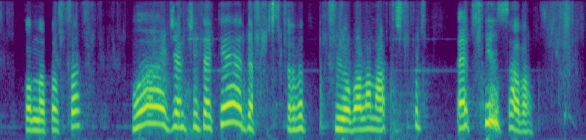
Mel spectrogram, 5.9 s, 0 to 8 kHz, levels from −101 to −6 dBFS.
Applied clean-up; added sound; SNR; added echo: neural separator model SepFormer DNS4.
